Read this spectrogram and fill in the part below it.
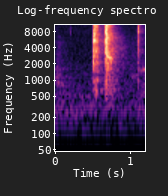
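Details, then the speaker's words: Olympus OM-2n 35mm film SLR in manual mode at 1/8 s: two quick, crisp, clean mechanical clicks spaced about an eighth of a second apart. The slow speed times properly; normal shutter operation. "So you can hear the difference, it's changing."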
